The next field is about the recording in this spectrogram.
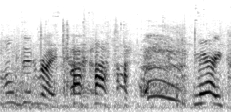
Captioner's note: ladies laughing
